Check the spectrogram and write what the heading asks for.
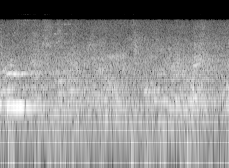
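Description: A dog barking: one loud, high bark right at the start, then fainter sounds among background voices.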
